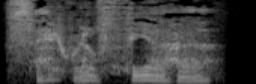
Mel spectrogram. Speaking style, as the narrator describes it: Tenar whispered

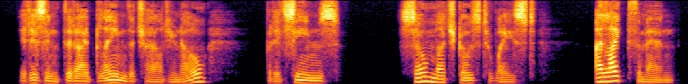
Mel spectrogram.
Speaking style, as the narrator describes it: she said, in her mild voice, which no longer had much lilt or lift in it

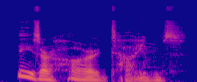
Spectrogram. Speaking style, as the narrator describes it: Father Michael sighed

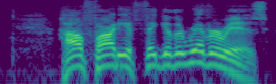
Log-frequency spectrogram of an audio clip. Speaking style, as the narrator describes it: Han shouted

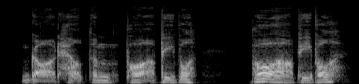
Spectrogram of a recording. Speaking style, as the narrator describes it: muttered Jack

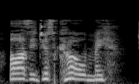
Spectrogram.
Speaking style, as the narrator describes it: she blurted

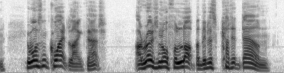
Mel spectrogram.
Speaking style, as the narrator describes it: said Ford, having to shout now above the din

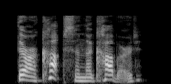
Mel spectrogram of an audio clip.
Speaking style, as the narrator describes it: Pasval said sharply

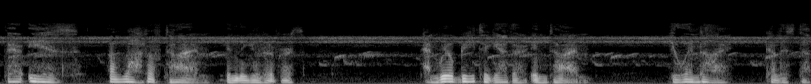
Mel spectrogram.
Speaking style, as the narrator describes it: he whispered

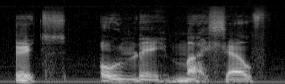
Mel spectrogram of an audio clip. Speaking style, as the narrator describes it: a blubbering voice rumbled

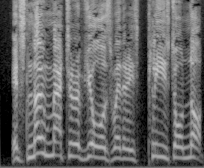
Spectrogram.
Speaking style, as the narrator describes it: shouted Thor, disturbing the foundations of the building once more

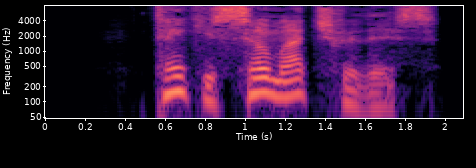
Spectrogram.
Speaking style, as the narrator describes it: she exclaimed

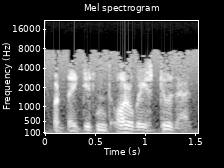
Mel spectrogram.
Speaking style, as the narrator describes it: he whispered to Sable

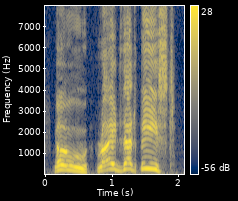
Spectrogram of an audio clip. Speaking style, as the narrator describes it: shouted Thrashbarg

